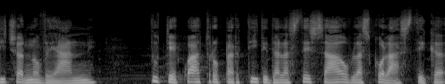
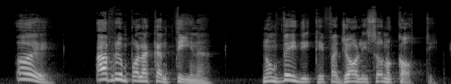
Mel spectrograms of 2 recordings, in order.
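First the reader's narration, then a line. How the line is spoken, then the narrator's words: Shouted. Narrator (Italian): Kaczynski gli gridò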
